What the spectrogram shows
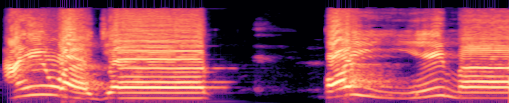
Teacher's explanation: kita tahan nafas dua harakat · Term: sakta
